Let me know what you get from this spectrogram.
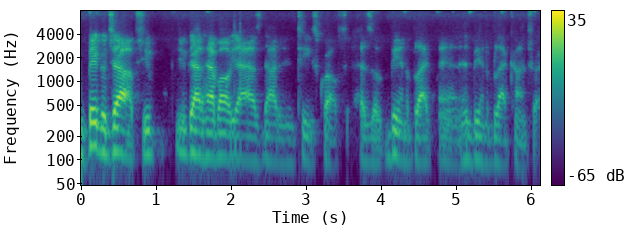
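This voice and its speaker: Moderately paced speech from a man, his loudness swinging widely. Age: 60s. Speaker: construction company owner. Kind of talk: interview. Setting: livestream.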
